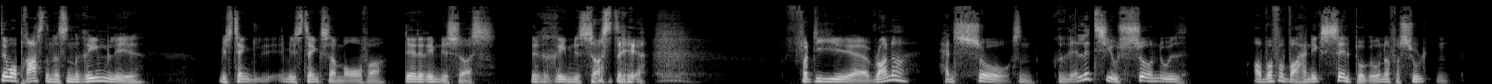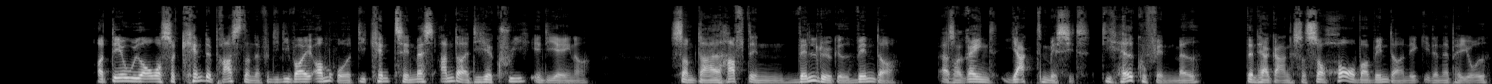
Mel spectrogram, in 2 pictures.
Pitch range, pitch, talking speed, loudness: 95-130 Hz, 115 Hz, 175 wpm, -20 LUFS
